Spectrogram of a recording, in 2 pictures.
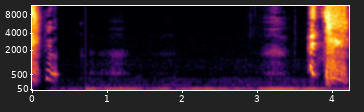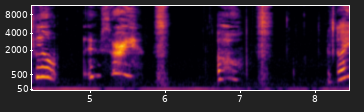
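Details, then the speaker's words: Sneezing fit in a woman who says she normally never sneezes: a run of several forceful sneezes mixed with gasps and brief talk; sneezing. "oh this is just really weird because I I never sneeze I'm normally never like this laughs oh God I never sneezed so this is this is something this is something new"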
